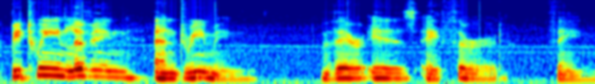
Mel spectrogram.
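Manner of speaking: poem reading. Acted. Reading short poems to the camera, unhurried and reflective. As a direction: read each line and let it settle. Reads poems aloud to viewers.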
